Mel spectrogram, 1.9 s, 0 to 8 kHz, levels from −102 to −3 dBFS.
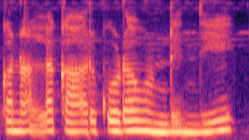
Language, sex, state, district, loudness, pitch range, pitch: Telugu, female, Telangana, Hyderabad, -13 LUFS, 195-210 Hz, 205 Hz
